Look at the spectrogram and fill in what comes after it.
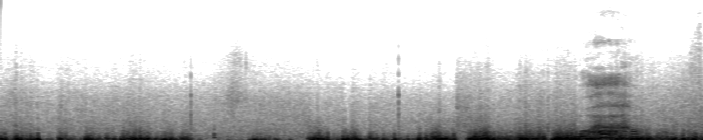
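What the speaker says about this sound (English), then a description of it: "Oh my god, it's so windy." Strong gusting wind at a cliff edge on Jeju Island buffets the microphone in heavy, irregular roaring bursts, with a person's voice speaking faintly beneath it.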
